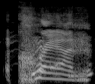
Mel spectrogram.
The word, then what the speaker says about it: crayon: the Y and crayon crayon get out of here right it is it is in fact two syllables it is there's a y in there girl yeah and so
